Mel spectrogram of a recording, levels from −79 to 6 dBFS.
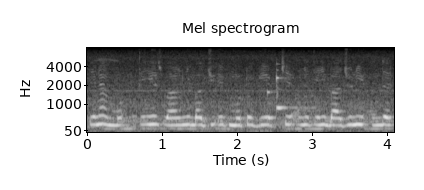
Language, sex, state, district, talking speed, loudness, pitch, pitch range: Gujarati, male, Gujarat, Gandhinagar, 130 wpm, -12 LUFS, 270 Hz, 260-275 Hz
